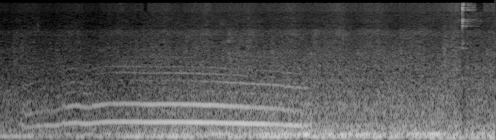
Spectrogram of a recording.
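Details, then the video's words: Mufasa, a pet cat, answers back during a conversation with its owner. It gives one drawn-out meow of about a second and a half that rises, holds, then slowly falls, over a low steady background hum. "Cute Conversation With A Responsive Mufasa-The Cat King"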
